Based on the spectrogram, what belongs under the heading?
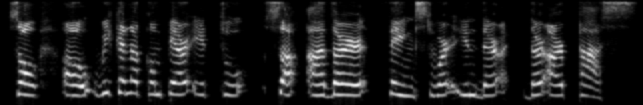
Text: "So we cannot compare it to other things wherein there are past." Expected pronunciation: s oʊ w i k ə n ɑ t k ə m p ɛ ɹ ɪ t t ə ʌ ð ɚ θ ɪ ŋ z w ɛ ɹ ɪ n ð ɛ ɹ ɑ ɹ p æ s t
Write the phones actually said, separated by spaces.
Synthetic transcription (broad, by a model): s oʊ w i k ə n ɑ t k ə m p ɛ ɹ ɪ t s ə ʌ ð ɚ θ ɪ ŋ s w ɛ ɹ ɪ n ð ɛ ɹ ɑ ɹ p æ s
